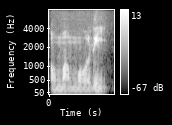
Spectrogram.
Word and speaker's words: omamori: If I pronounce it like in American English, I would probably pronounce that last R with a hard R. 哦。 Omamori. Okay. So because it's Japanese, usually the R sound is not as hard 没错。 as American English. 没错。 So that's why I'm pronouncing it omamori.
